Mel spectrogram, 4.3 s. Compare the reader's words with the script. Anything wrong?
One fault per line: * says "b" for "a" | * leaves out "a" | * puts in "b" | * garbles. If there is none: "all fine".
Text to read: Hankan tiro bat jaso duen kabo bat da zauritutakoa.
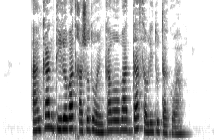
all fine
